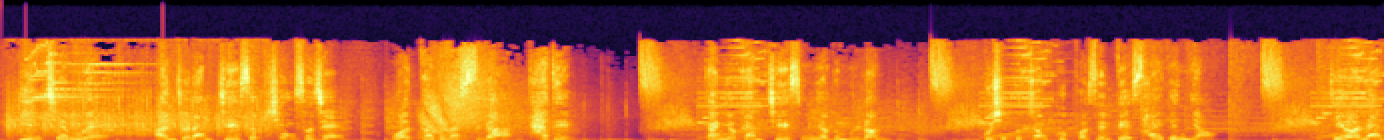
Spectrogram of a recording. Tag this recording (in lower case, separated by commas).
music, speech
